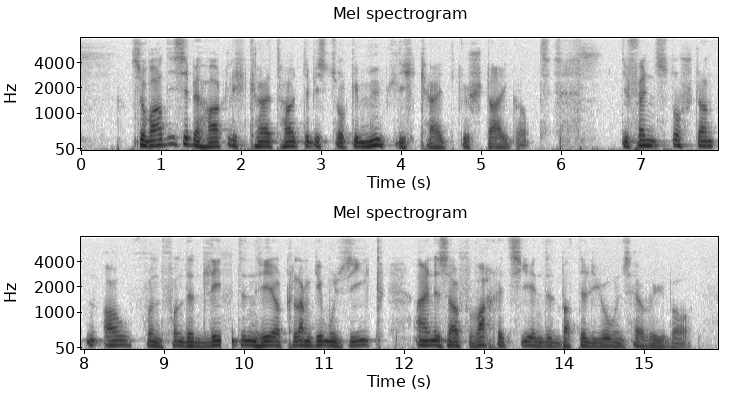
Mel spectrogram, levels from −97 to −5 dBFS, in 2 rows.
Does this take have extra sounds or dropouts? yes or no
yes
